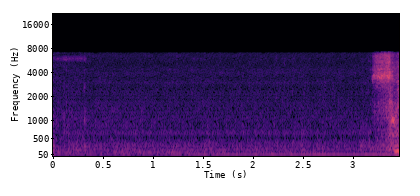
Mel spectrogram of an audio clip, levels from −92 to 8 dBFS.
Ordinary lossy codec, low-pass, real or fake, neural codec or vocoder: none; 7.2 kHz; fake; codec, 16 kHz, 8 kbps, FunCodec, trained on LibriTTS, 25 frames a second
